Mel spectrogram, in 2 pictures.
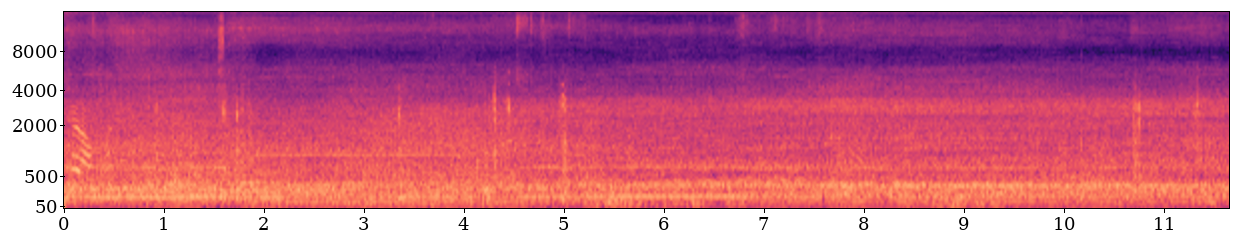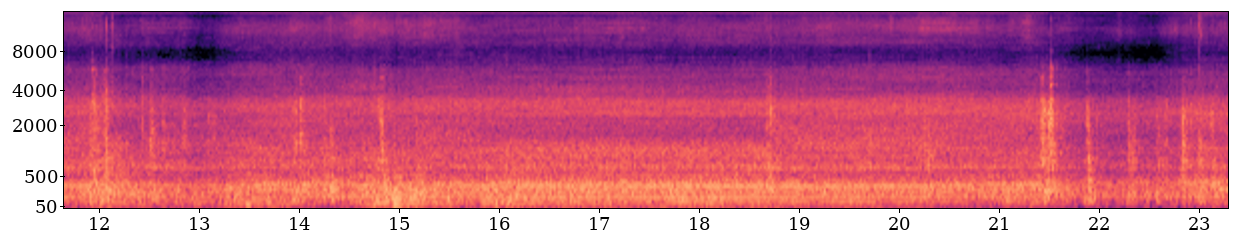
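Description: A digger bucket scrapes and thuds into soil and gravel.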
